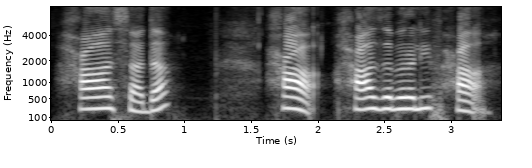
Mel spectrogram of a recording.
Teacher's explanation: ہا کے ساتھ جو آ کی آواز آ رہی ہے وہ تو منہ کے خالی حصے سے ہے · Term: الف مدہ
